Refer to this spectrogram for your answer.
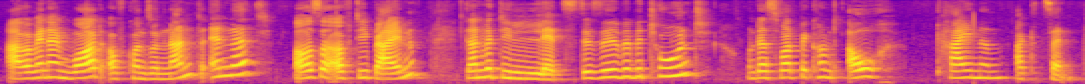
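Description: Slow-speaking woman teaching Spanish grammar. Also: high voice, a bit bright. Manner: patient, stressing example words slowly. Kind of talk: explaining grammar rules to camera.

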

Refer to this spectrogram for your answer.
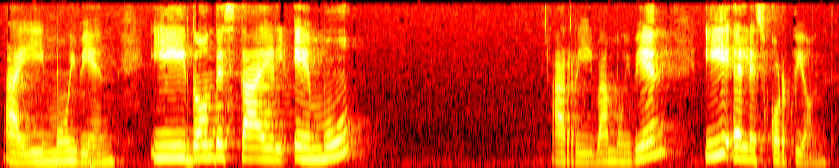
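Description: Woman teacher for a children's letter lesson, unhurried, encouraging, slightly dull lo-fi sound. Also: on the low side, animated. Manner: patient, encouraging, asks and praises. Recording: dull lo-fi recording.

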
